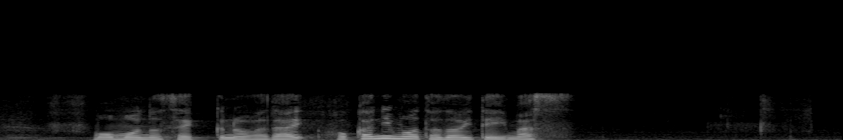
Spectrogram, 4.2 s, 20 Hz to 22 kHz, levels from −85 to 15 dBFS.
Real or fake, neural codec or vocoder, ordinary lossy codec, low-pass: real; none; none; 7.2 kHz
